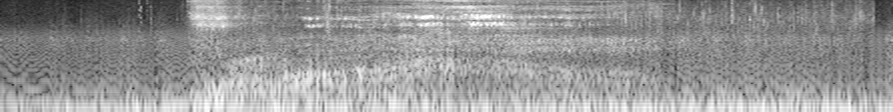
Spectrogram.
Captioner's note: growls and roars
